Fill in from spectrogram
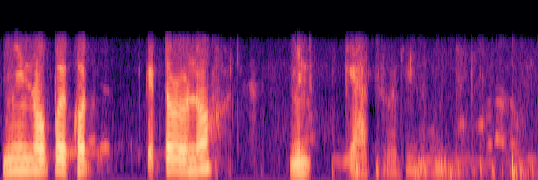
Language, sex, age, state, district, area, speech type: Manipuri, male, 45-60, Manipur, Kangpokpi, urban, conversation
